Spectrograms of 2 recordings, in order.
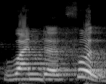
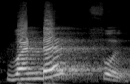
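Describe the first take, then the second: First: Said in the usual way. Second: wonderful in two slow, separate beats; broken in two. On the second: Shown as a demonstration. Teacher counting syllables for students, wonderful slowly broken in two. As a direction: split wonderful after wonder, pause, then फुल. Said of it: "टू syllable".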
